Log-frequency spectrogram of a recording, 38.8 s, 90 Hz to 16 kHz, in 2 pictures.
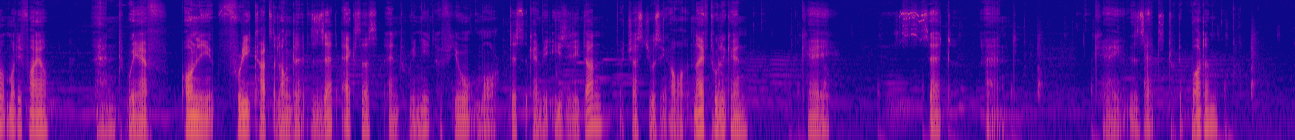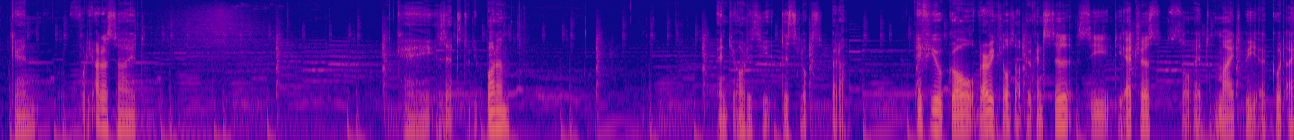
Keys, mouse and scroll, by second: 0.5 click, 2.4 Tab, 6.4 click, 7.0 Tab, 7.0 click, 7.6 Tab, 7.8 click, 8.1 click, 8.7 Tab, 8.7 shift+middle click, 9.2 middle click, 10.4 k, 11.3 click, 12.3 z, 13.7 click, 14.1 space, 15.4 k, 16.1 click, 16.8 z, 18.2 click, 18.5 space, 19.5 k, 20.0 click, 21.0 z, 21.5 click, 23.6-26.0 typing, 25.4 click, 27.0 click, 27.2 space, 29.9 Tab, 30.1-30.6 middle drag, 31.1-32.3 middle drag, 32.5 Tab, 33.1 middle drag, 35.5 middle drag, 36.6 middle click, 37.2 Tab, 37.5 click.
